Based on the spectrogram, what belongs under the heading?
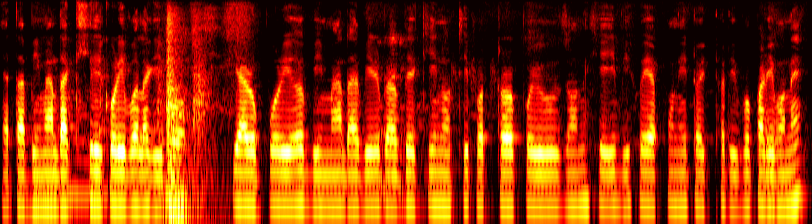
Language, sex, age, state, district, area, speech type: Assamese, male, 18-30, Assam, Majuli, urban, read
